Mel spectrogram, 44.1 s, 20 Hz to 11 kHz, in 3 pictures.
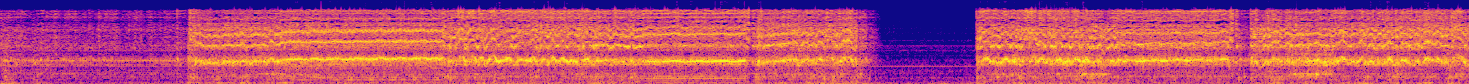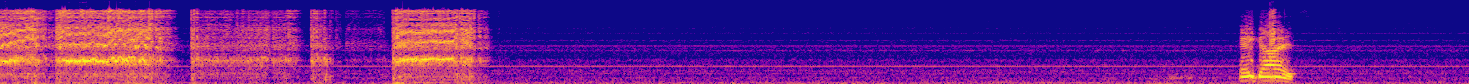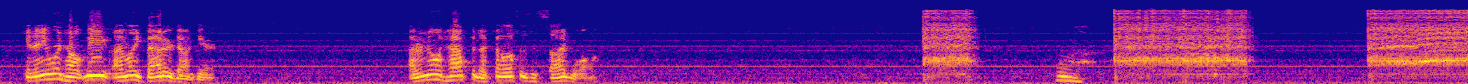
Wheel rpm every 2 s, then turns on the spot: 120, 270, 300, 280, 140, 280, 270, 270, 130, 130, 0, 0, 0, 0, 0, 0, 0, 0, 0, 40, 70, 60.
0-2 16-18 38-44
